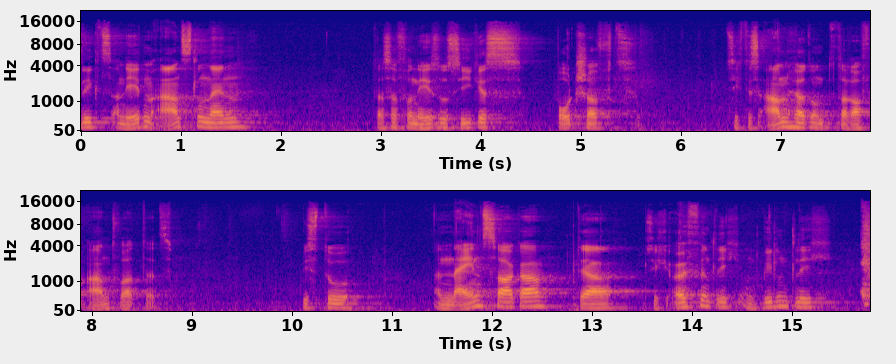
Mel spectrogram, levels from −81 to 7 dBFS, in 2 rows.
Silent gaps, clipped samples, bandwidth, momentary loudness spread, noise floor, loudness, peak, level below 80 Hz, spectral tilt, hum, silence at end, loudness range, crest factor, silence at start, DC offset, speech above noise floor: none; under 0.1%; 17.5 kHz; 17 LU; -50 dBFS; -23 LUFS; -4 dBFS; -54 dBFS; -3.5 dB/octave; none; 0 s; 7 LU; 22 dB; 0 s; under 0.1%; 26 dB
